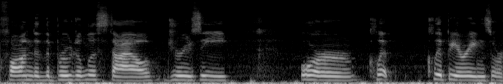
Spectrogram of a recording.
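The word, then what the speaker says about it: drusy: It's D R U S Y, I think is how you pronounce or spell it. Drewzy is how you say it.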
